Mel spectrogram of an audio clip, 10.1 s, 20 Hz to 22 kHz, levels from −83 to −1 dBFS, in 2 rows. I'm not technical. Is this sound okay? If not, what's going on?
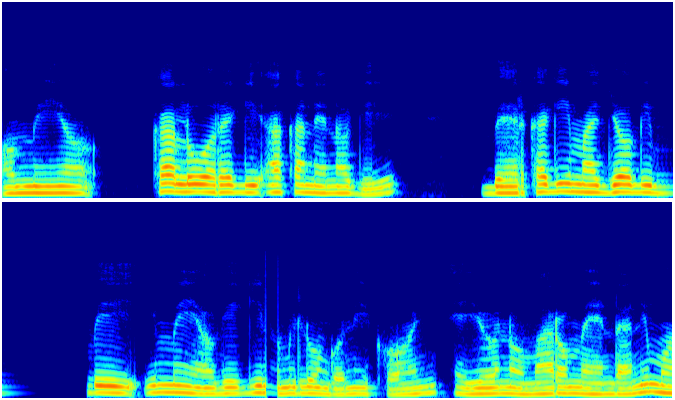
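No. There are two kinds of problem.

First, a sudden gain jump, twice: between 3.34 and 3.44 s, just before "ber kagima jogi", and again between 7.00 and 7.10 s, just before "miluongo ni". Each time the voice and the background hiss together drop abruptly to a much quieter level. It's likely caused by a volume setting being changed in one step instead of being eased in gradually.

Second, a long network dropout from 4.91 to 5.69 s, right after "ber kagima jogi". The last bit of sound is stretched into a fading buzz, then there is roughly 0.4 s of silence, and when the voice returns about three quarters of a second of speech is gone. The likely cause is that a run of data never arrived over the connection, so the receiver could only fill the gap.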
